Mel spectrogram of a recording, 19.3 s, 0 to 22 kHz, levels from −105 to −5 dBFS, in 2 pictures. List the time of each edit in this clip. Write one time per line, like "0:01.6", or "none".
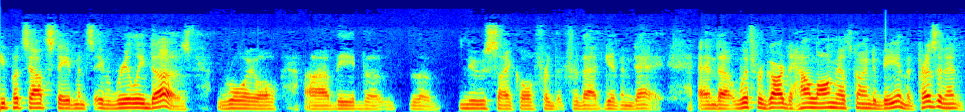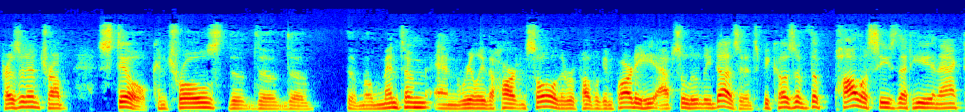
0:03.5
